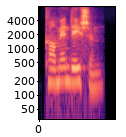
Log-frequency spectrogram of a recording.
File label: "commendation", Indian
